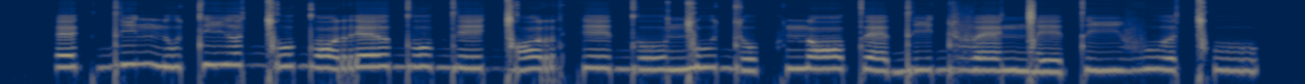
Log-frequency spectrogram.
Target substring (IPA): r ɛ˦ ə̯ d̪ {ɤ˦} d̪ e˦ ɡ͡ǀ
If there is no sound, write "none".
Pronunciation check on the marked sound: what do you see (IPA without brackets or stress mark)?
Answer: o˦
